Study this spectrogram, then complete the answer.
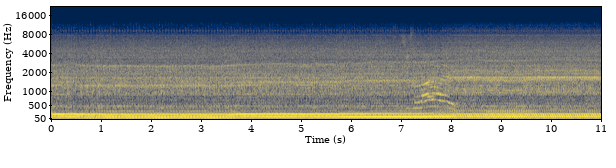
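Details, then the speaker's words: Yamaha Virago 535 V-twin after carburetor rebuild, bigger jets, gas-leak fix and battery charge, previously running on one cylinder; steady even low thumping, no misses, both cylinders firing, better throttle response: normal idle. "And she feels way better too. Like already I can feel there's more throttle response. Amazing."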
